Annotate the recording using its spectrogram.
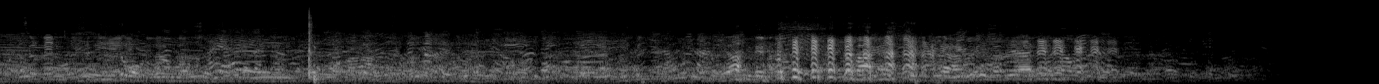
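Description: A crowd of men and women chatters loudly close by, outdoors.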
